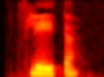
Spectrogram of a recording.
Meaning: flute (woodwind instrument)
- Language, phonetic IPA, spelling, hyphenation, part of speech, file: Russian, [ˈflʲejtə], флейта, флей‧та, noun, Ru-флейта.ogg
